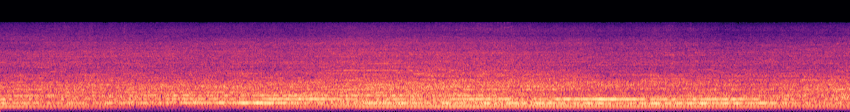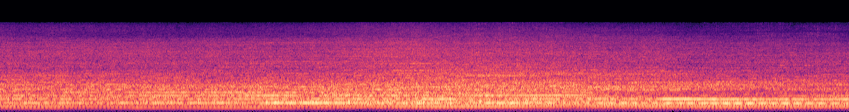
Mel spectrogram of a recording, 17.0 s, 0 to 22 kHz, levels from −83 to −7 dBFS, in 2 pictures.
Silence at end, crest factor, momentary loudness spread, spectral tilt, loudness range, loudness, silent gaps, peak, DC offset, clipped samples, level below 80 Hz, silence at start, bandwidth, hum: 0 s; 14 dB; 5 LU; -5.5 dB/octave; 3 LU; -16 LUFS; none; -2 dBFS; under 0.1%; under 0.1%; -58 dBFS; 0 s; 11 kHz; none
